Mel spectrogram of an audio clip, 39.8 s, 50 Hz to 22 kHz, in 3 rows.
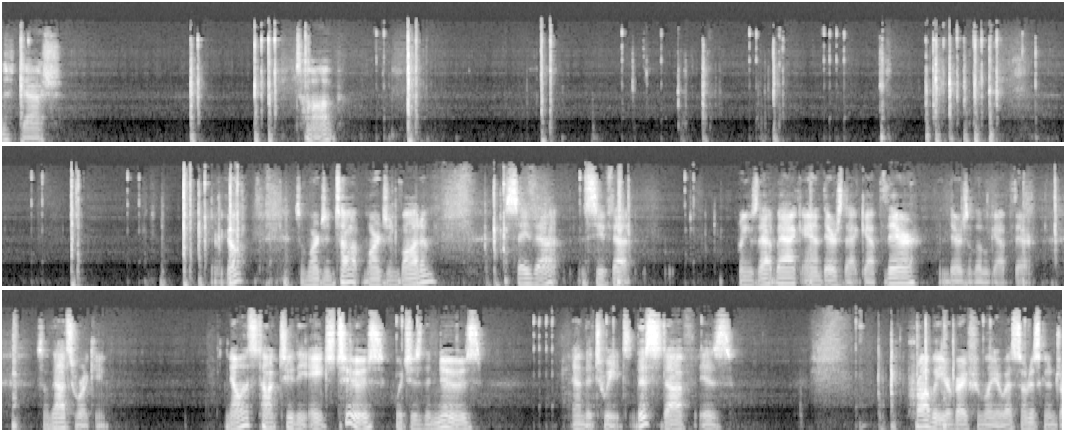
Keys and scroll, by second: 0.4 -, 2.4-3.8 typing, 5.2 BackSpace, 6.8 BackSpace, 8.8 super+c, 9.8 super+v, 11.4-12.8 typing, 14.2 BackSpace, 15.6 BackSpace, 15.7 t, 16.3 super+s, 19.5 super+s, 37.7 super+c.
